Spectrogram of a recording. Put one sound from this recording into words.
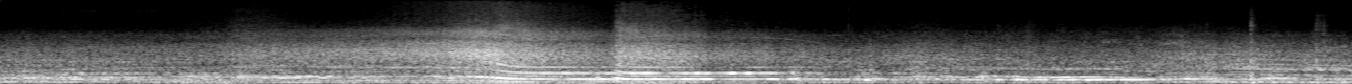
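A racing car engine roars and shifts gears as the car speeds along the track.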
